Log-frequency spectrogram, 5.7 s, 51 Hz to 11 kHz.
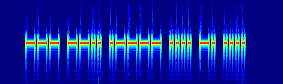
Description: Morse code, heard as a keyed tone, about 21 wpm, 700 Hz. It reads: OZ1HNH
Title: DXCC-100 Call Signs - 6 Characters - Repeated 3x - 20wpm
